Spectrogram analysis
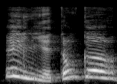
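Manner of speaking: high, fast little cub voice; baby bear, pitched well up; tiny bear's voice. Acted. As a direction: squeak it like a small cub. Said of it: "de sa toute petite voix".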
